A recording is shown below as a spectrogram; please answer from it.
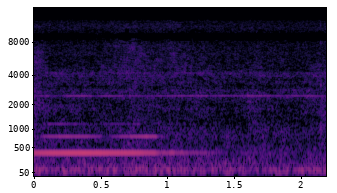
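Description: Grand piano: a single held mid-range note with its overtones fading out about a second in, leaving a faint low hum of the hall.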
